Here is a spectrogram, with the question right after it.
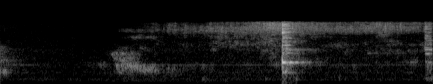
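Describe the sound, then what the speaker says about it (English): About a tablespoon of butter hits a hot pan used for ribeye steak tips, bursting into a rising hiss and sizzle after a near-silent start, with a sharp clink partway through. "Just going to throw about a tablespoon of butter in."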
